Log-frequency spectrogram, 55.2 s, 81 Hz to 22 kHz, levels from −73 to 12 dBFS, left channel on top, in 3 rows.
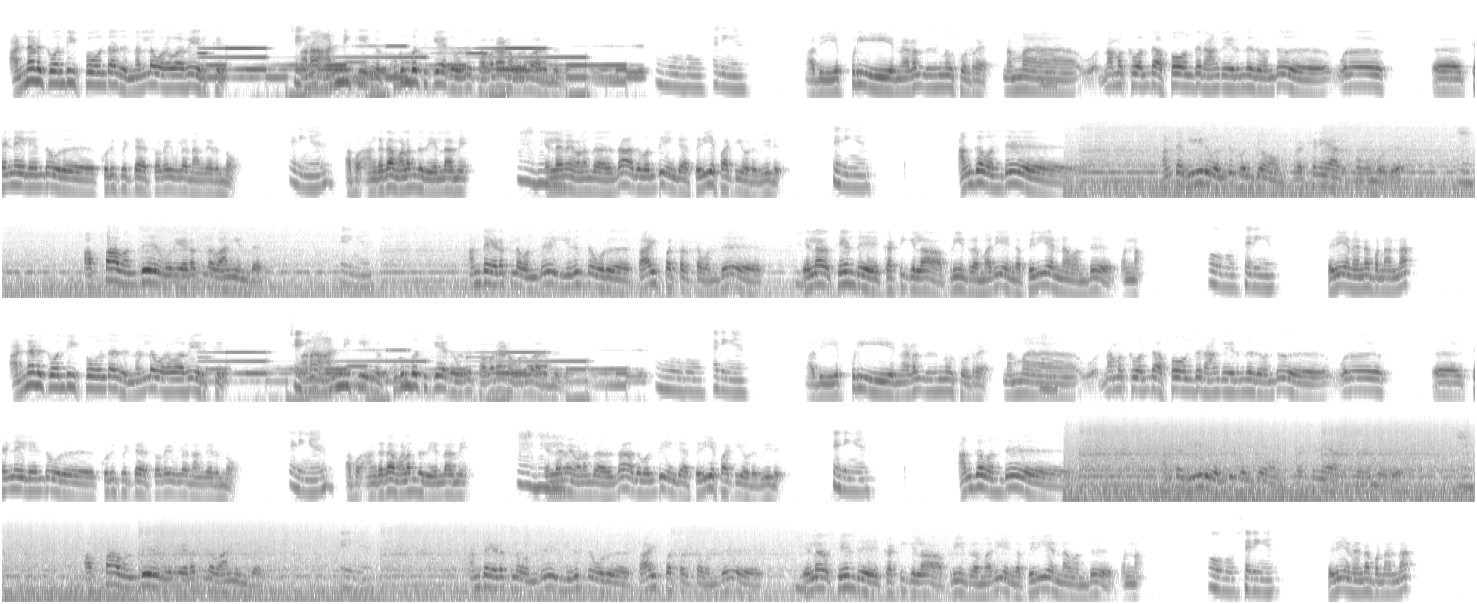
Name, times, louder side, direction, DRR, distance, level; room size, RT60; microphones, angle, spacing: voice 1, 0.1-2.8 3.7-7.1 10.0-17.3 17.9-21.3 22.7-24.2 25.2-28.1 30.4-32.1 32.9-36.0 37.8-40.1 42.7-46.3 46.8-51.1 53.4-54.4, left 3 dB, 25° left, 0.4 m, -32 dB
sound 1, 2.4-8.0, left 6 dB, 75° left, 0.7 m, -33 dB
voice 2, 3.6-4.2 8.2-9.3 12.9-13.2 22.0-22.5 24.8-25.5 28.8-29.3 36.6-36.8 41.0-41.5 46.7-46.9 51.9-52.7, right 1 dB, 75° right, 1.1 m, -41 dB
sound 2, 31.7-50.3, right 4 dB, 50° right, 0.4 m, -41 dB
3.4 x 2.4 x 4.3 m
head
